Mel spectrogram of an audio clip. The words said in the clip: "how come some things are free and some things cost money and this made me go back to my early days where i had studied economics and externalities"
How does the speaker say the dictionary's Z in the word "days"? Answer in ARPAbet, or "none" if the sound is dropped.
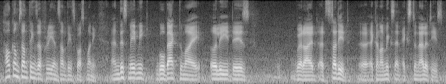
Z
